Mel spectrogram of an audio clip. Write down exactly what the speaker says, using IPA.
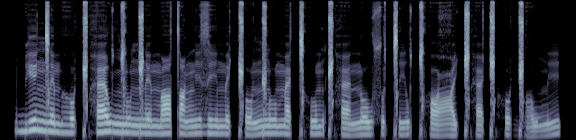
bʲ e ŋ͡ǀ e m ɦ o ǁʰ æ w ŋ͡ǀ u ŋ͡ǁ e m o tˤ i ŋ i z i m e ǁ o ŋ͡ǁ u m æ ǀʰ u m ǁʰ æ n o w s u ǀ i w ǀʰ ɒ ʕ i ǁʰ æ ǁʰ o ɡ͡ǁ ɒ w m i

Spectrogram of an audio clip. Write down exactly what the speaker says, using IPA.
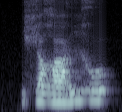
ç ɛ ʁ a ɣ i ɣ ʊ

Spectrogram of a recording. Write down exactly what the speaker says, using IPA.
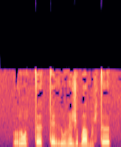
r ɔ̃ tː ɜ tː ɛ r u ð ɛ̃ ʒ ə b a b u ç t ə

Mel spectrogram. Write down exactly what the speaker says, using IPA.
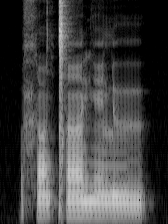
x ɑ̃ ǀ ã ɡ ẽ l ɯ

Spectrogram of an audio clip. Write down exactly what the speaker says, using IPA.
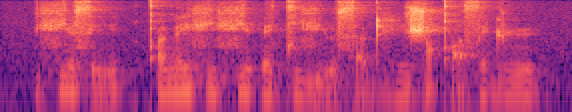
fʲ ɵ s ḭ | qʼ ɨ ɳ i fʲ ɨ fʲ ɵ ʔ e tʲ ɵ vʲ ṵ s a̰ ɖʱ i ʃ o qʼ a̰ s i ɖ ʉ

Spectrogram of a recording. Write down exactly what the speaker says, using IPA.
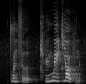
t̪ w ə˥˩ n s ɹ̩˨˩˦ | t͡ɕʰ y˧˥ n̪ w e˥˧ ɪ̯ t͡ɕ j ɑ˥˩ ʊ̯ f ə˩ n

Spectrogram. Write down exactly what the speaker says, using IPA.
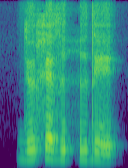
d ʏ x ɛ z ɨ h ɨ d e

